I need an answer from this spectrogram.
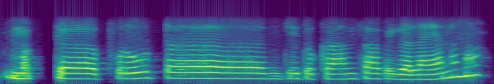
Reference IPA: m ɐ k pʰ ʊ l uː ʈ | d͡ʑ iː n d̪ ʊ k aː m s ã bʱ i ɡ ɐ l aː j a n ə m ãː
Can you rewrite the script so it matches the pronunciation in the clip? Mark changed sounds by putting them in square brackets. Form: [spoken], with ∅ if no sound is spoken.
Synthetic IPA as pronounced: m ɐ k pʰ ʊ [ɾ] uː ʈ | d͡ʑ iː [∅] d̪ ʊ k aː [n] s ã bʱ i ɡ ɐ l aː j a n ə m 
